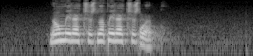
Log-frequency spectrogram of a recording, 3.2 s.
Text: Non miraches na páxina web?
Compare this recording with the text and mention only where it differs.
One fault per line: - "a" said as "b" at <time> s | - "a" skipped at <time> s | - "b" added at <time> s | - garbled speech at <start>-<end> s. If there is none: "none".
- "páxina" said as "miraches" at 1.4 s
